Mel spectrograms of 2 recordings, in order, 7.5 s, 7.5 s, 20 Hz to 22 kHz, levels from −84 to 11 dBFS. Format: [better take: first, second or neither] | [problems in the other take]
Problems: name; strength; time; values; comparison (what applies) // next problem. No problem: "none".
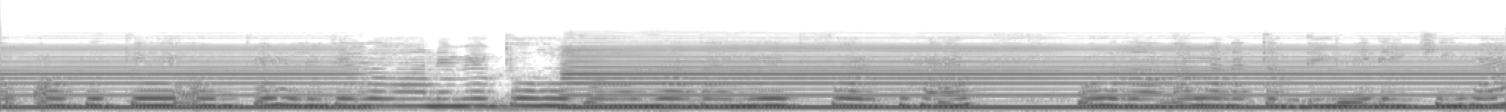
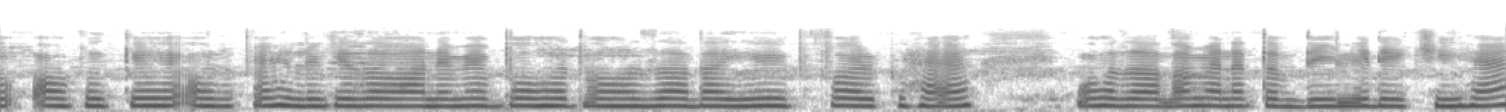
second | background sound (Wind instrument, woodwind instrument); 1 dB below the speech // room echo; dies away in 0.4 s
